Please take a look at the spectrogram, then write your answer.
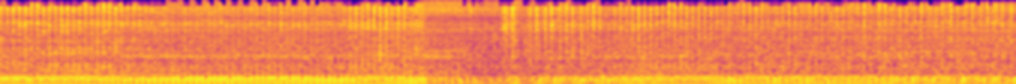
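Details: First start after almost a year, on choke, with a bad Rochester carburetor: loud rough idle with a raspy puffing chuff and uneven rhythm, briefly stumbling mid-clip; exhaust leak and poorly running carb.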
